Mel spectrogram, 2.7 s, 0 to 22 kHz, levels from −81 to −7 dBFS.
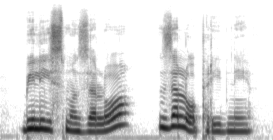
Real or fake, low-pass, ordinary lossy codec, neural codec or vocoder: real; 19.8 kHz; none; none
